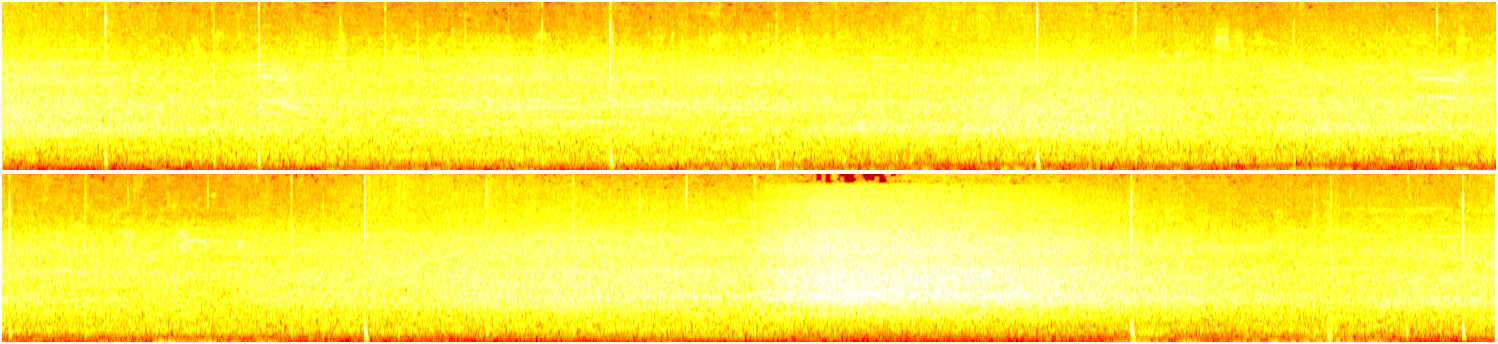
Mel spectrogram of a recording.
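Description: A football is kicked with sharp thuds now and then.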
